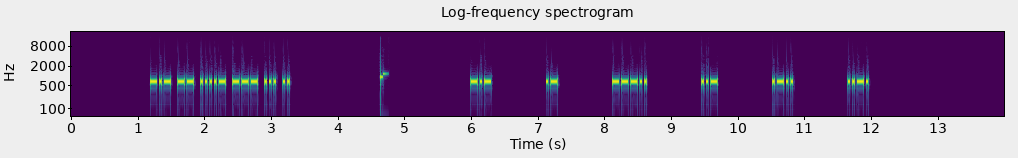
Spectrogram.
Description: Morse code, heard as a keyed tone, about 36 wpm, spaced as for 15 wpm, 700 Hz. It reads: KM4OSI KA8ULF
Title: USA Call Signs - 6 Characters - 8x Character Spacing - 35wpm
